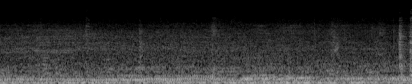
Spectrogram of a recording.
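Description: Steady low rumble of street traffic, with a faint engine hum in the second half.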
